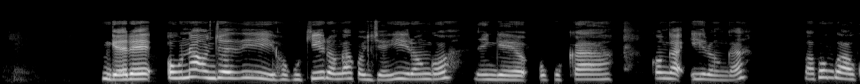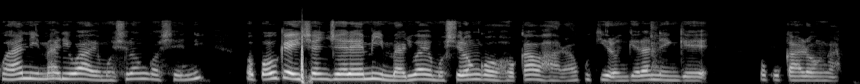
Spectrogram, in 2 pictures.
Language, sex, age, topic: Oshiwambo, male, 18-24, finance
